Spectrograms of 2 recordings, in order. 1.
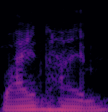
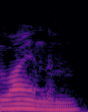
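Der Name wird auf Hochdeutsch gesprochen. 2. Der Name wird im Dialekt gesprochen. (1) "und das heißt auf Hochdeutsch Weinheim" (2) "ab und an so ein bisschen Mannemarisch ist immer ganz nett"

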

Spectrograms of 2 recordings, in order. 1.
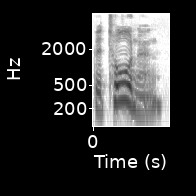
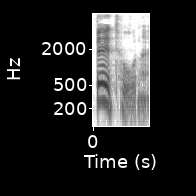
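Betont ist die zweite Silbe. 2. Betont ist die erste Silbe. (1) "die meisten Wörter ... werden auf 2 betont" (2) "und nicht"

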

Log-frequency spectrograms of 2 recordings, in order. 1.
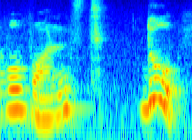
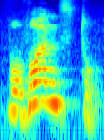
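Falado devagar, com o t bem pronunciado. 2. Falado naturalmente, com o som do t omitido. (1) "Falado devagar" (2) "Quando você pergunta para alguém, ... O T, ele desaparece"

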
